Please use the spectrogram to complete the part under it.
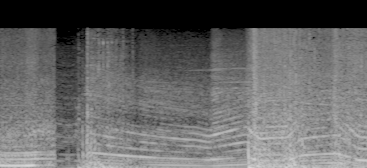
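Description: A jet ski engine whines and surges over water.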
